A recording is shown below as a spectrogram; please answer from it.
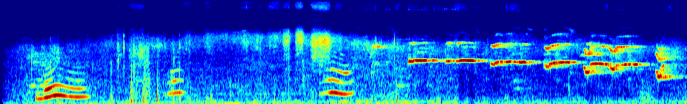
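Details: Puppy in Delhi making cute noises: short wavering whines that rise and then fall, repeated three times. These are followed by a quick run of high, squeaky chirps. People talk in the background.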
